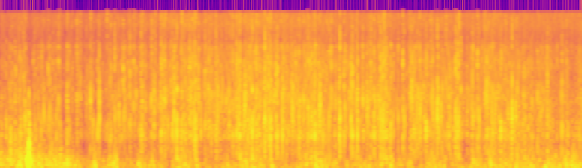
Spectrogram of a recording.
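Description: Rain falling steadily, a dense patter of drops, with a brief buffet of wind on the microphone right at the start.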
